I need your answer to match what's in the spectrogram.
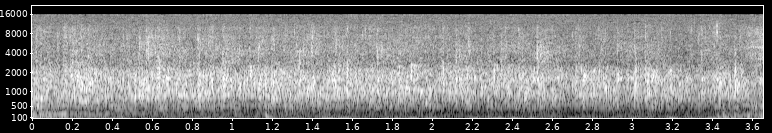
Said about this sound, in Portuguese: Se é para o Senhor Jesus, aplauda, mas aplauda com força.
